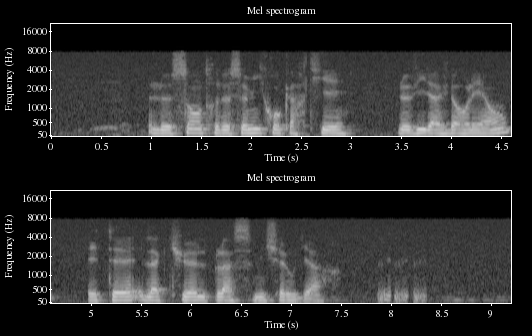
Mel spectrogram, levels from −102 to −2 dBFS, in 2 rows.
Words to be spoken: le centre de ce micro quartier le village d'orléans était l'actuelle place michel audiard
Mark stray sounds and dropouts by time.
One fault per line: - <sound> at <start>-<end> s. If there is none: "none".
- laugh at 7.9-8.4 s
